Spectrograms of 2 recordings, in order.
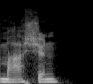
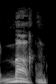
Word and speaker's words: Marken: Udtales ikke Marschen. Nej, Marken, det er øh, Marken. – Et, et hollandsk navn.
